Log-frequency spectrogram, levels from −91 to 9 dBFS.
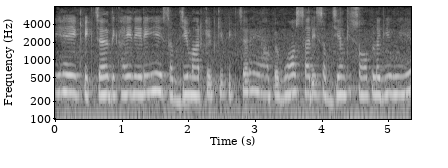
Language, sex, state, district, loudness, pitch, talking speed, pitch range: Hindi, female, Uttar Pradesh, Deoria, -17 LUFS, 260 Hz, 245 wpm, 255-275 Hz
